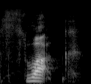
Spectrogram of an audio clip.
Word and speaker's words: thwack: This is thwack begins with the same sound as the word think. Thwack.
